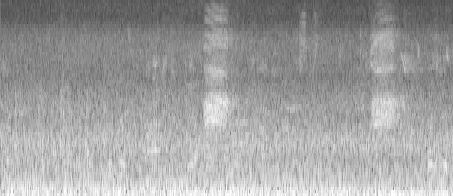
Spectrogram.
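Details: A juvenile crow begs from another young crow: two rasping caws roughly three seconds apart, faint softer notes between, against constant broadband noise.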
